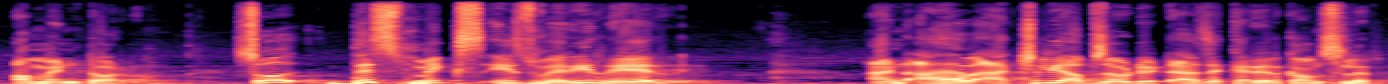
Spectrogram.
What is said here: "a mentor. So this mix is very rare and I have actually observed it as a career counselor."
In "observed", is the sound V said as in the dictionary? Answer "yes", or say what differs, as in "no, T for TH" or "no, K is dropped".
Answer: yes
